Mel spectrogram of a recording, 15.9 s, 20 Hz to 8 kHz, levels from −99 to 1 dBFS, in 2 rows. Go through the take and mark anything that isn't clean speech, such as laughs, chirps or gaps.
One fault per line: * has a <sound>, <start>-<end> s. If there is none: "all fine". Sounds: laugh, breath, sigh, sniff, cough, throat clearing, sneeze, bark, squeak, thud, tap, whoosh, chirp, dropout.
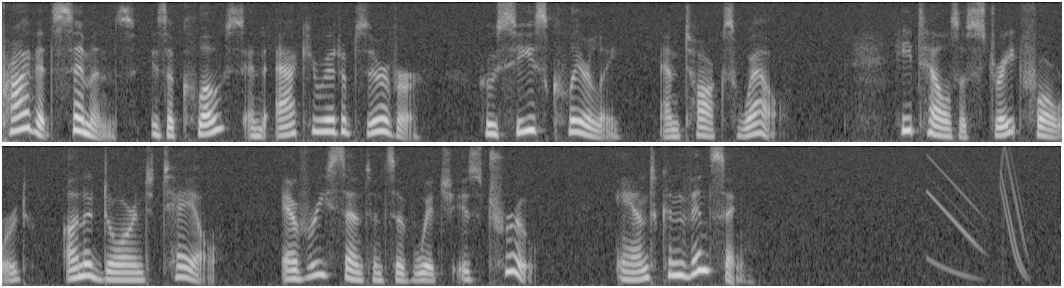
* has a chirp, 14.9-15.7 s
